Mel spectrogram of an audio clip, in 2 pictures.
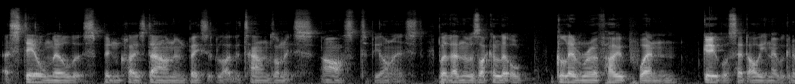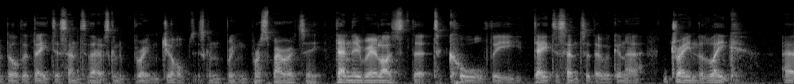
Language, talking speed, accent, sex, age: English, 260 wpm, British, male, 20-39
